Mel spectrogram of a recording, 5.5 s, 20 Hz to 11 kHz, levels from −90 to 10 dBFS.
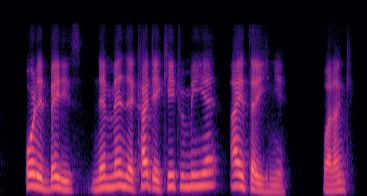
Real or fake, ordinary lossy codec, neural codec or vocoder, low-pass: fake; none; codec, 16 kHz, 0.2 kbps, FocalCodec; 7.2 kHz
